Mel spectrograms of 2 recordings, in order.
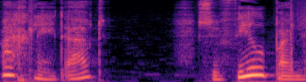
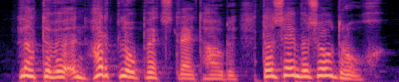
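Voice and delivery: louder, odd bird voice of the dodo; dodo's voice; 3 semitones higher, 5 dB louder than usual. A narrator's reading. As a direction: proclaim the idea as the big dodo. Dodo proposes race. (luide dodostem die een wedstrijd voorstelt)

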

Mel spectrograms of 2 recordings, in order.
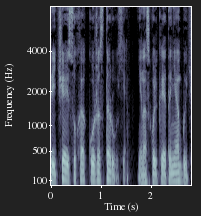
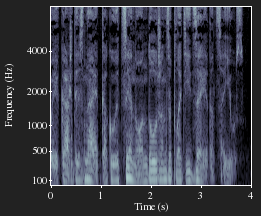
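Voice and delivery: put-on hoarse secretive old woman; old woman whispering; 3 semitones higher than usual. (приглушённый шёпот старухи)

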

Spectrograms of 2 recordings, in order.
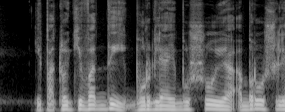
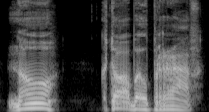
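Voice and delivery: triumphant; 2 semitones higher, 4 dB louder, much slower than usual. Acted. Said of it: "поглядел на него с торжеством".

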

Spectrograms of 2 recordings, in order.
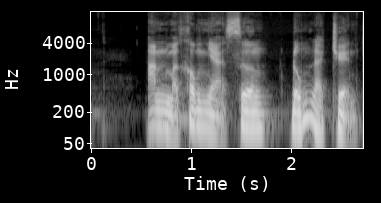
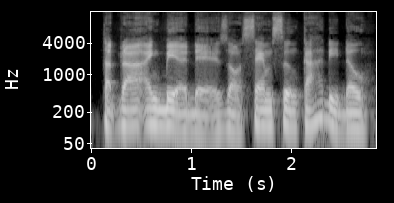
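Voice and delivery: usual speaking voice

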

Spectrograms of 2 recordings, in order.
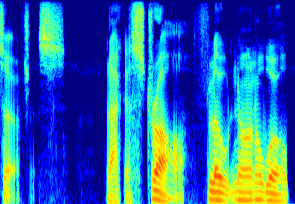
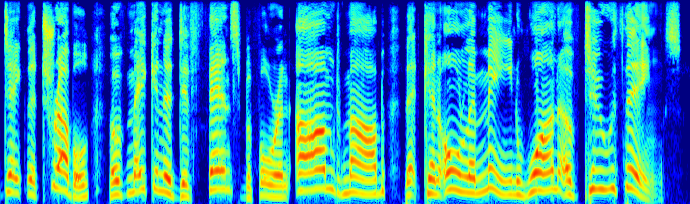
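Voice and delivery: doctor voice; 12 semitones higher, 3 dB louder than usual. Acted. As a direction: lift the voice into the doctor, unhurried. Doctor character voice, high.

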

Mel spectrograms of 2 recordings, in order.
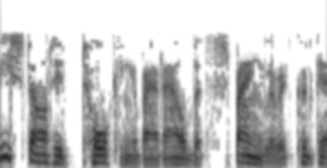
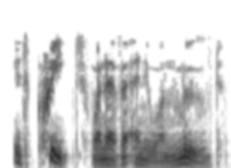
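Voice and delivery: ordinary delivery, nothing marked

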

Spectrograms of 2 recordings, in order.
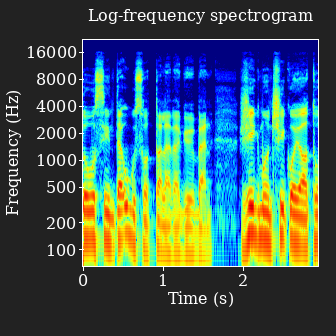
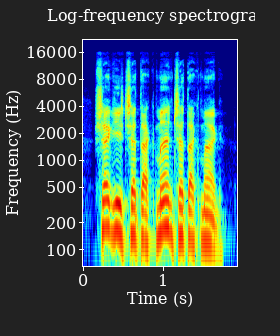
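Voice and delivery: panicked scream; 5 semitones higher, 3 dB louder than usual. Acted. King screams for rescue.

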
